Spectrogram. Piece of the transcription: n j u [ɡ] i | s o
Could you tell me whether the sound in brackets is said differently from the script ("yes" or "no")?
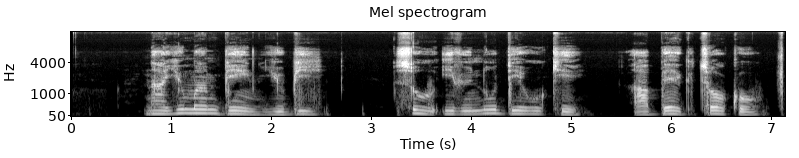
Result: yes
